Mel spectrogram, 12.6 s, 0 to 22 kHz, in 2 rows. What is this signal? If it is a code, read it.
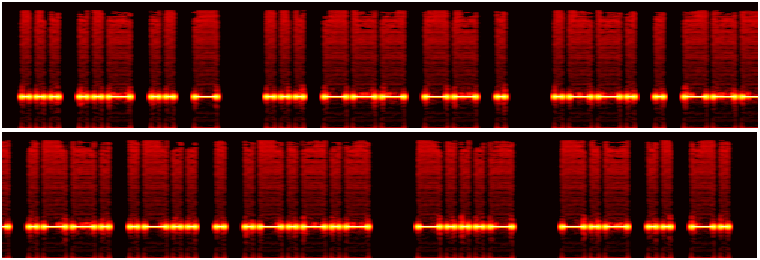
Morse code, heard as a keyed tone, about 20 wpm, 1000 Hz. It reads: SUIT SOME PEOPLE. <BT> KIN
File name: qotdfiles / 20wpm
